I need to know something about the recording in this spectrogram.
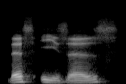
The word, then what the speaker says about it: dis-ease: And I'm actually pronouncing it as that. Dis-ease, which is the body itself losing a form of ease.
